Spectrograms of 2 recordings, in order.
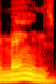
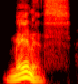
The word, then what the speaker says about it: Manus: I used to say Maines, but it's Manus.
